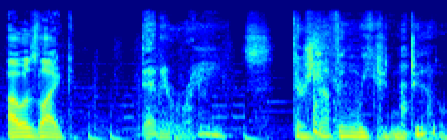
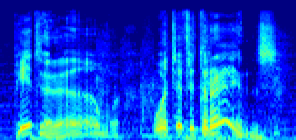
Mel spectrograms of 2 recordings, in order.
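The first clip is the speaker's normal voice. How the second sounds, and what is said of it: Imitates another person's accent. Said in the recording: “That's mom's accent? ... Yeah, that was close.”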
